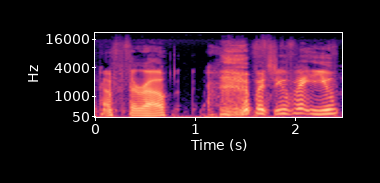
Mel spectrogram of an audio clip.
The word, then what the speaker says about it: Thoreau: to get words out so i say henry david throw just throwing out the words probably not the words and i uh i get that it's pronounced thoreau it's yeah i mean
